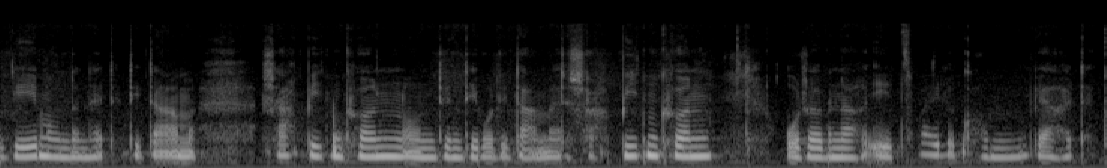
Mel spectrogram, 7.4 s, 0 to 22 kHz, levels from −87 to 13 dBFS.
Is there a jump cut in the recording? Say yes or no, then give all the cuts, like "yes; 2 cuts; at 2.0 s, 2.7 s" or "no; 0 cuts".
yes; 3 cuts; at 3.2 s, 3.7 s, 5.5 s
